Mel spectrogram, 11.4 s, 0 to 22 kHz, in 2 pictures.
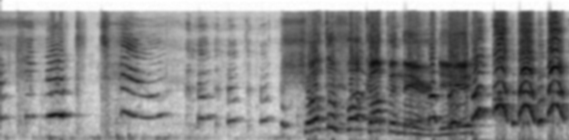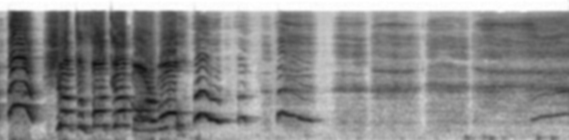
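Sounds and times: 
laughter: 1.8 - 6.2
speech: 3.0 - 4.9, 6.2 - 7.7
heavy ragged breathing of a scared kidnapped person: 8.4 - 11.3.

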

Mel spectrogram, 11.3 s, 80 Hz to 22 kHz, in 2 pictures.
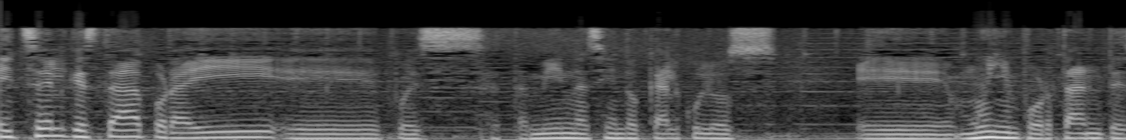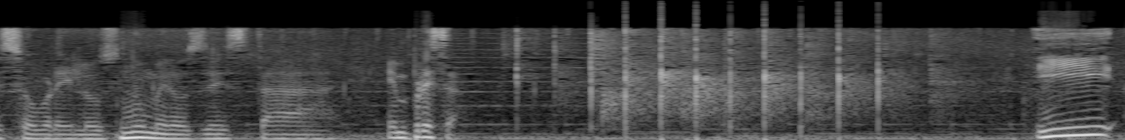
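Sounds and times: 
speech: 0.0 - 8.1, 10.8 - 11.2
people clapping: 8.1 - 10.5.

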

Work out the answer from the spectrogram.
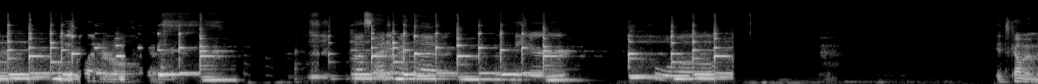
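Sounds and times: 
mobile phone ringtone with bright electronic melody: 0.0 - 2.4, 3.1 - 7.4
speech: 0.6 - 2.2, 3.6 - 5.6, 10.0 - 10.3.

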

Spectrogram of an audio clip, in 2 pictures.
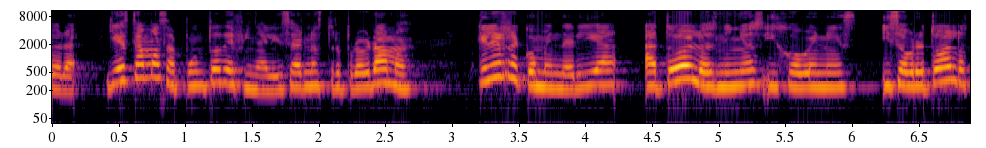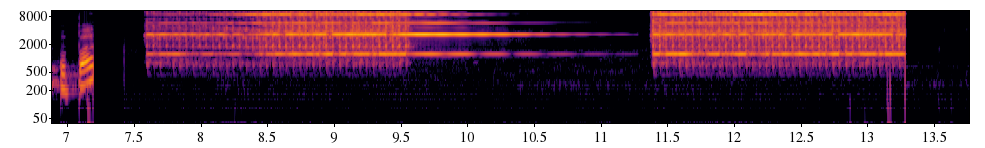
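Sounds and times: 
speech: 0.0 - 7.2
telephone ringing with an incoming call: 7.6 - 13.3.

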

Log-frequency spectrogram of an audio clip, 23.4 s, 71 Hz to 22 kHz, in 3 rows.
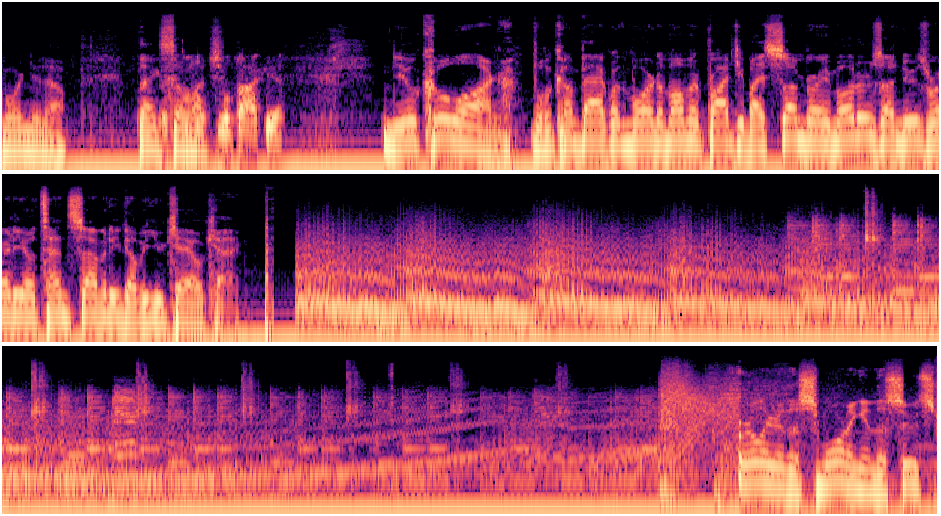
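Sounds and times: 
speech: 0.0 - 9.9, 22.1 - 23.4
aircraft engine starting up in a driveway: 10.3 - 21.8.

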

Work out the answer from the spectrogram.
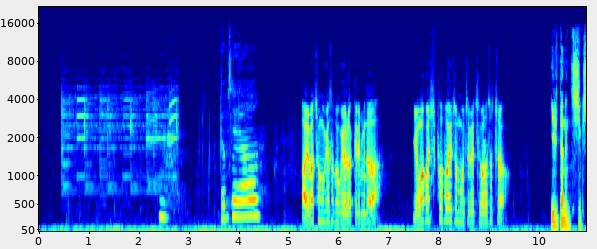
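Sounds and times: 
faint low hum: 0.0 - 10.9
mobile phone ringtone: 0.4 - 2.8
speech: 2.4 - 2.8, 3.6 - 4.6, 5.2 - 6.9, 7.5 - 9.5, 10.2 - 10.9.

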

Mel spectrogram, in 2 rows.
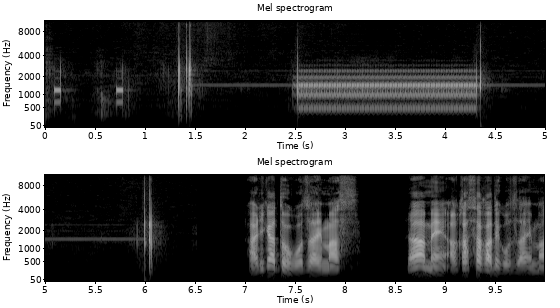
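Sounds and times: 
steady telephone ringback tone: 0.0 - 6.3
click as the telephone line picks up: 0.7 - 6.3
telephone keypad dialing beeps: 1.4 - 5.8
speech: 7.1 - 9.9.

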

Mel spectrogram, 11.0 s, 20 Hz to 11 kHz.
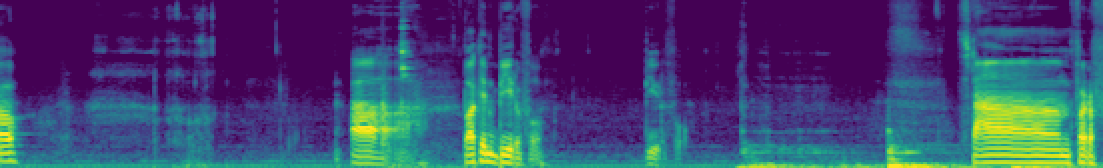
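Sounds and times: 
speech: 0.0 - 0.2, 3.5 - 5.5, 6.4 - 6.9, 9.6 - 11.0
breathing: 0.4 - 2.1, 4.2 - 4.6, 8.8 - 9.6
person sipping coffee: 1.2 - 2.9
short slurp of coffee: 1.4 - 2.3
soft wet mouth noises: 1.4 - 2.9.

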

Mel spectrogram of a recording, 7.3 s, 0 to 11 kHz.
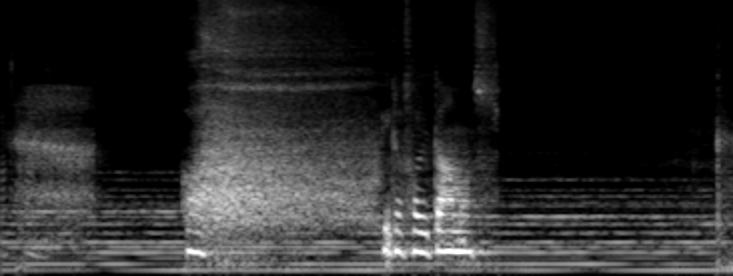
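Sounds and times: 
deep drawn-out breath in and out: 0.0 - 3.8
speech: 1.8 - 2.1, 3.8 - 5.0.

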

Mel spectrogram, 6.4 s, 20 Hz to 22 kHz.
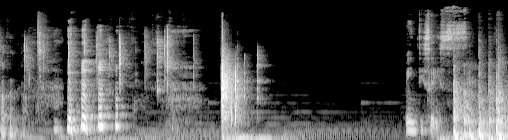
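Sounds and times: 
dice rattling and tumbling onto a hard surface: 0.3 - 3.4
speech: 5.2 - 6.3.

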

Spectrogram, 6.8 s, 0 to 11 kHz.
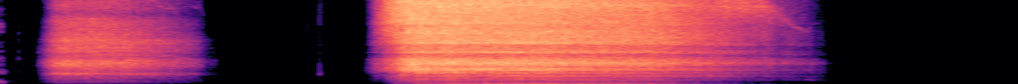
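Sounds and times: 
deep inhale through the nose during a breathing exercise: 0.3 - 1.5, 2.5 - 5.6.

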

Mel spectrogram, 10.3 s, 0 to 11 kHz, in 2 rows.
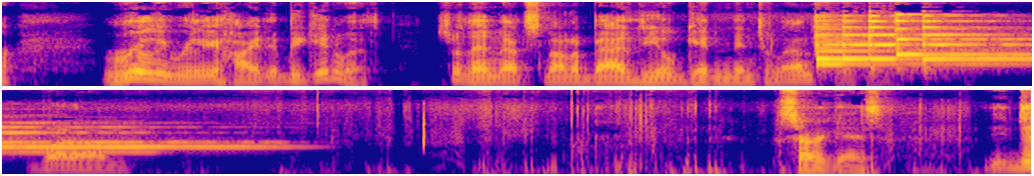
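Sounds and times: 
speech: 0.0 - 4.5, 5.3 - 5.9, 9.0 - 10.2
phone message notification chime with rising tone: 4.1 - 6.7.

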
